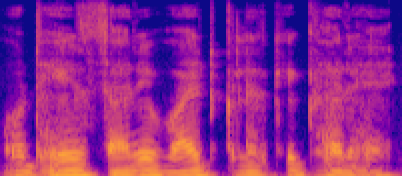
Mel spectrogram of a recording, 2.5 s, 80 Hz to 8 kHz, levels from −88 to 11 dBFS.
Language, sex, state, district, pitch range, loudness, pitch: Hindi, male, Uttar Pradesh, Lucknow, 80-95 Hz, -15 LUFS, 85 Hz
